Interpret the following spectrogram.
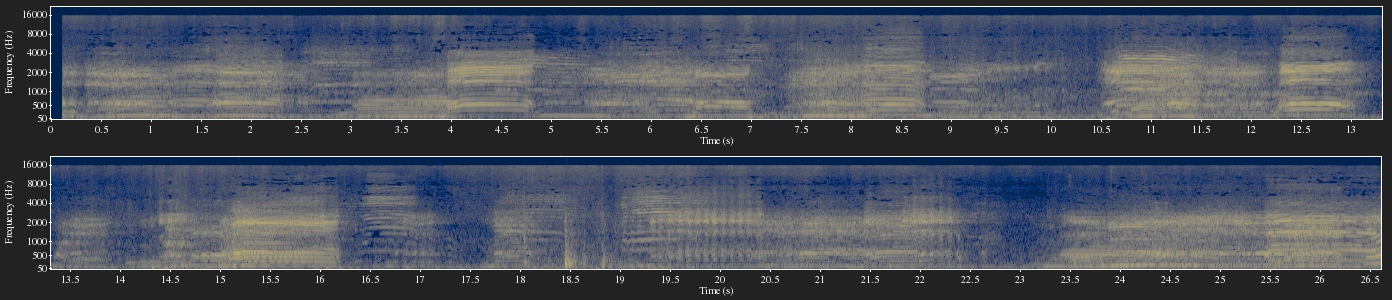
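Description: A flock of sheep, ewes and lambs, bleating, with many calls overlapping in a constant chorus throughout.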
